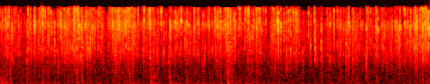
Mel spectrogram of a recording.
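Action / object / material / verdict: scrape / plastic bubble-wrap padded mailer envelope / plastic / none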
